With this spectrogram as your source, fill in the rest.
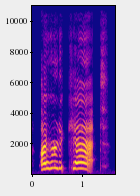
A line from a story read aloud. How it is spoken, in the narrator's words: he shouted down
